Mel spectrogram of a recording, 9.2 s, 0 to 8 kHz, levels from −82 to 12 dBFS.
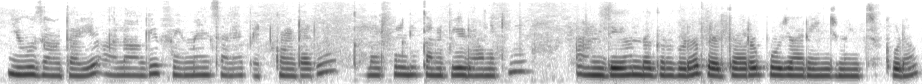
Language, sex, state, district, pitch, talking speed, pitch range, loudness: Telugu, female, Andhra Pradesh, Sri Satya Sai, 220 Hz, 115 wpm, 210-230 Hz, -18 LUFS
